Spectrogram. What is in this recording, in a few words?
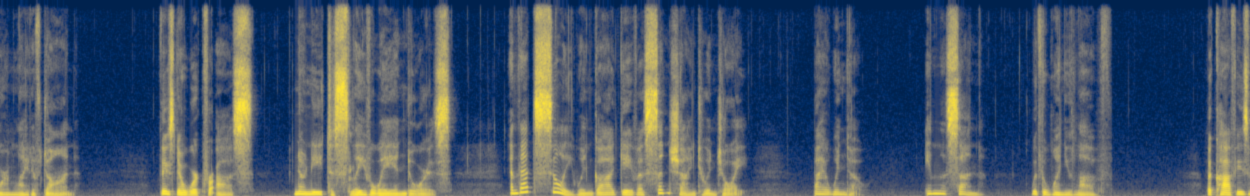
Dramatic Free Style Read Early Morning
